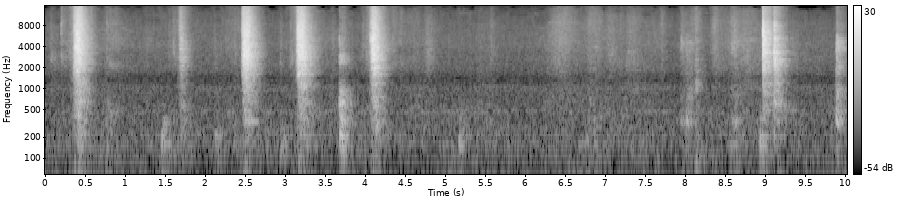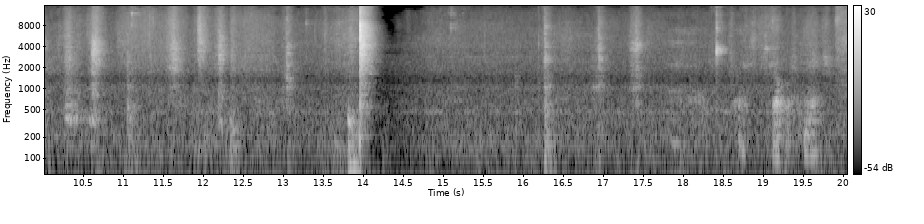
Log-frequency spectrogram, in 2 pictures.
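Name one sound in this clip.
A putty knife scrapes and taps against a wall.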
